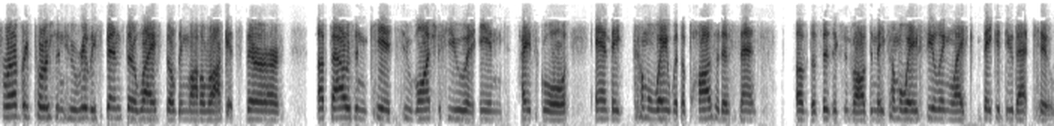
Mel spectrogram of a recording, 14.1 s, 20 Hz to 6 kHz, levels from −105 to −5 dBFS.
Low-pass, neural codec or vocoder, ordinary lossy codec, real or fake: 5.4 kHz; codec, 16 kHz, 8 kbps, FunCodec, trained on Chinese and English, 25 frames a second; MP3, 32 kbps; fake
